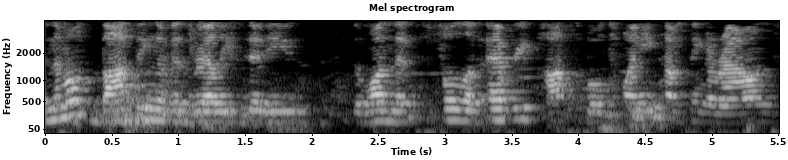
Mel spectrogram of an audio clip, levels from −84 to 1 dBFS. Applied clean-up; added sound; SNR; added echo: classical method WPE with log-MMSE.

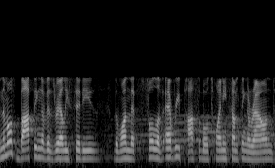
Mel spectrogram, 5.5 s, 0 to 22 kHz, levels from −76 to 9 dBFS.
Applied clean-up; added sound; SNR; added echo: none; none; none; none.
